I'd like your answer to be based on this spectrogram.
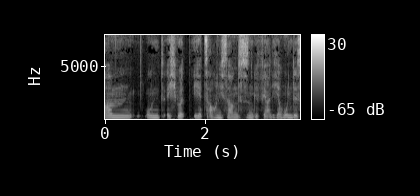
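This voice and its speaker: Her intonation fairly even, a woman talks at a medium pitch in an ordinary speaking voice. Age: 60s. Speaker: journalist and author. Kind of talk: interview. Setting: inside a camper van on a mountain.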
